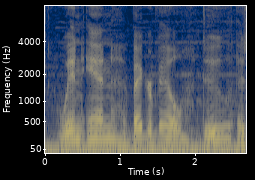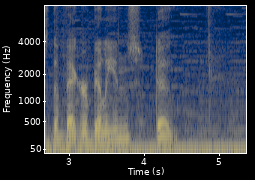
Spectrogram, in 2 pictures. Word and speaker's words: Vegreville: And interestingly, they said Vegreville, like Beggarville, only with a V.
